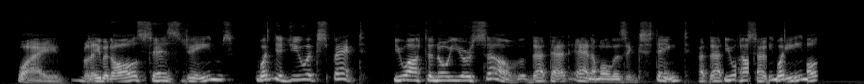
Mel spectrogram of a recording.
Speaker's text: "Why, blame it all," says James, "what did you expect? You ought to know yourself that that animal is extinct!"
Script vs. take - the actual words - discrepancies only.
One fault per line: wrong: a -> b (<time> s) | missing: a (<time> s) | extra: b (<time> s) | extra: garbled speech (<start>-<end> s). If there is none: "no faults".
extra: garbled speech (7.0-8.2 s)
